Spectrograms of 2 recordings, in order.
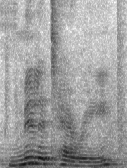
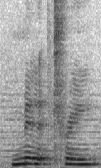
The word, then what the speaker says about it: military: In RP, we do not say ordinary, military, and momentary. We say ordinary, military, and momentary. The ARY becomes a simple RE.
